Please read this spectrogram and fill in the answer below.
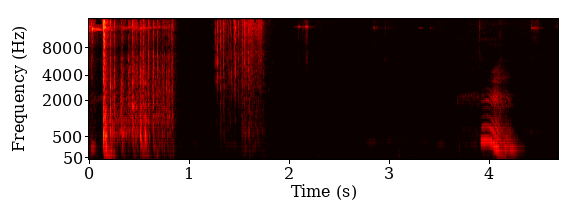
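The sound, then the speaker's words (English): Paper crackles and tears as an envelope inside a package is opened, in two dry, noisy bursts followed by quiet and a brief softer rustle. “Like an envelope. That's inside of the package. Opening up that envelope.”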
